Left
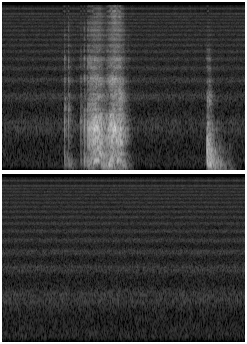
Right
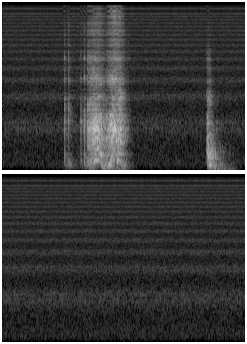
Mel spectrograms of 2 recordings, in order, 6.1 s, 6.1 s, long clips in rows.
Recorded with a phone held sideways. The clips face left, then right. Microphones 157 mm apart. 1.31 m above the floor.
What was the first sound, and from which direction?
A zipper, 5° left (ahead or behind).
